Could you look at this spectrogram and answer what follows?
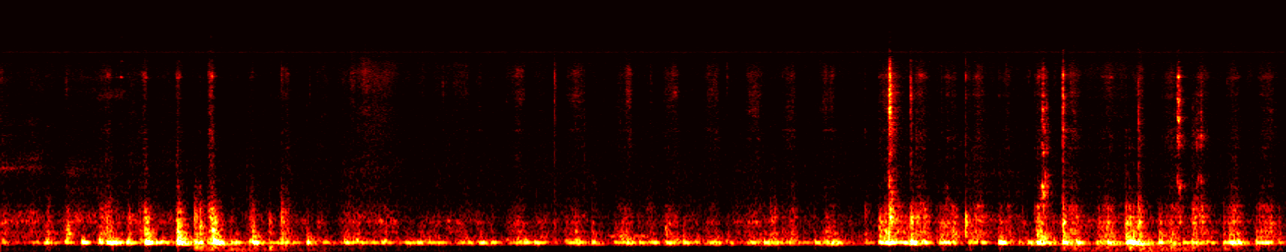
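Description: Hands unscrewing and working a bathroom sink's metal pop-up drain assembly: irregular clicks, scrapes and rubbing of metal and plastic parts, busier about twelve seconds in and again near the end, over a steady low hum.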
